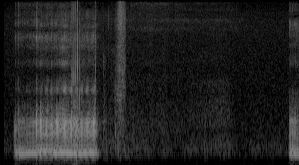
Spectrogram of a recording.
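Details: Brodie, a Shih Tzu, asleep: loud, buzzing, rattling snore on the in-breath, a soft snort after, then a quiet pause before the next snore; snoring.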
